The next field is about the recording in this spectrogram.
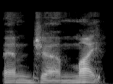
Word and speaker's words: Benjamite: A certain Jew's name is Mordecai, gives his lineage, the son of Jair, the son of Shimei, the son of Kish, a Benjaminite, Benjamite, I should say. I'm getting too many syllables in there.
